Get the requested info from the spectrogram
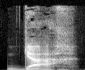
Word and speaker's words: gare: Gare, pronounced with an ah sound.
